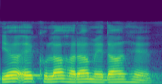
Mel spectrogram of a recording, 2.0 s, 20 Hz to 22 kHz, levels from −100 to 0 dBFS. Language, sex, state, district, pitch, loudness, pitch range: Hindi, male, Arunachal Pradesh, Lower Dibang Valley, 130 Hz, -12 LUFS, 125-140 Hz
